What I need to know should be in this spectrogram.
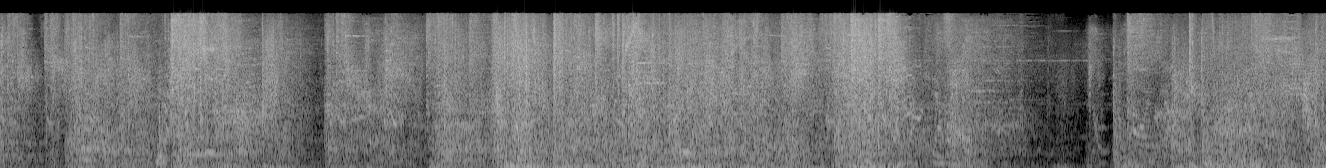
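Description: Magic blasts whoosh and crackle as game characters fight.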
